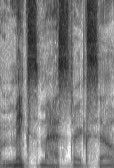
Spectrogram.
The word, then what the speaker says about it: MixMasterXL: Also, X username for those account is Mixmaster Excel, spelled just like it pronounced MixMasterXL, all one word.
